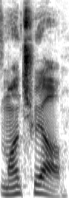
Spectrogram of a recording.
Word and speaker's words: Montreal: Montreal. They're Canadian. That's how you say it in French Canadian.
